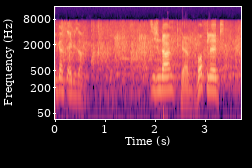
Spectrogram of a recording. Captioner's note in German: Beifall BÜNDNIS 90/DIE GRÜNEN und CDU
